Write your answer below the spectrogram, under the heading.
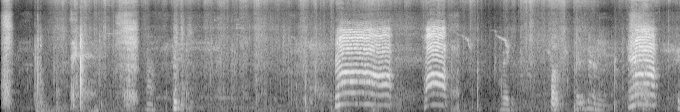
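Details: Lambs for sale give several loud quavering bleats in the second half, each around a second long, after a stretch of clicks, knocks and scattered voices.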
